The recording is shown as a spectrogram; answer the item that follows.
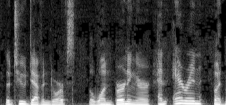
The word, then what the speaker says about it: Berninger: That's how you pronounce his last name. I'm Matt Berninger from The National. I've been saying Berninger. You have? That's wrong. It's Berninger.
